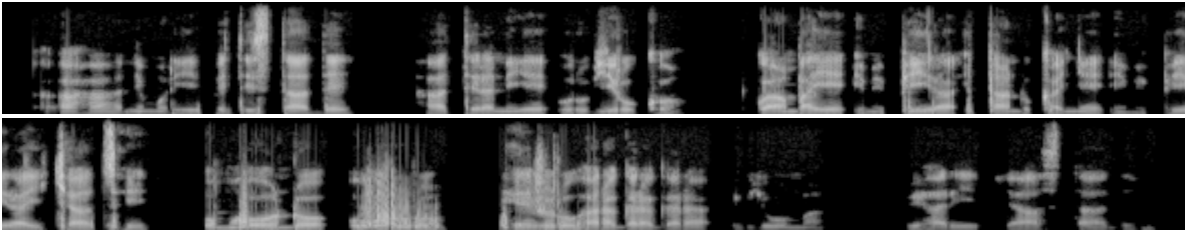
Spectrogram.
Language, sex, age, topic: Kinyarwanda, male, 36-49, government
